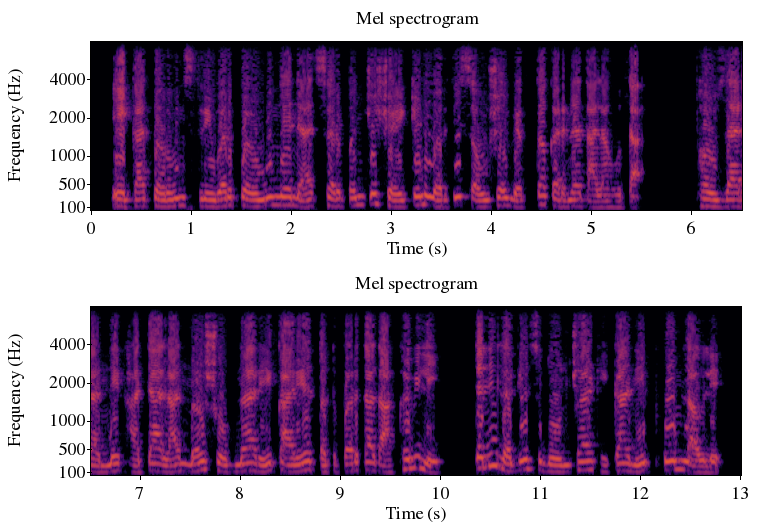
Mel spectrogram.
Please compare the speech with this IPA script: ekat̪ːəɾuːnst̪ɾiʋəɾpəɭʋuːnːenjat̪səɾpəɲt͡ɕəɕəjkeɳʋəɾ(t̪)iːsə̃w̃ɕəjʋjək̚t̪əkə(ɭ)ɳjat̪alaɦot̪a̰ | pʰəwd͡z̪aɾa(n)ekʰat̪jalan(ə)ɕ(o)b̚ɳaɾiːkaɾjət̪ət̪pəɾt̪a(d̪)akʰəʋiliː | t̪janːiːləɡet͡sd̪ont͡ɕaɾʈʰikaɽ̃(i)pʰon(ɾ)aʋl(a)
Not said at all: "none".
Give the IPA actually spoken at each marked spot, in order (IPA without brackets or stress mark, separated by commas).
t̪, ɾ, nː, ə, o, d̪, iː, l, e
